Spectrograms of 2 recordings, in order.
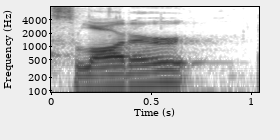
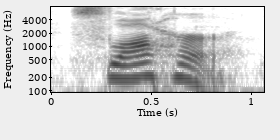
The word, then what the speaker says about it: Slaughter: But is it spelled like slaughter? – Except with S-L-A-U-G-H-T. – And then H-E-R. – Mm-hmm. – Slaughter.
